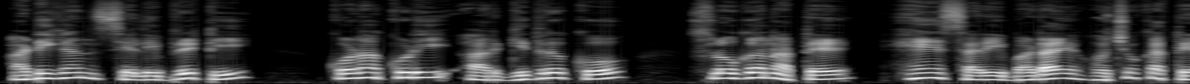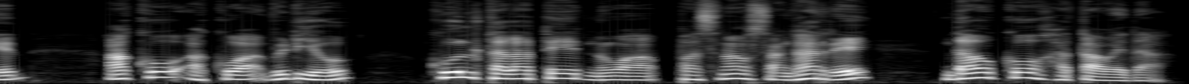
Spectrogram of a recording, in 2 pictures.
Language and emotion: Santali, neutral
